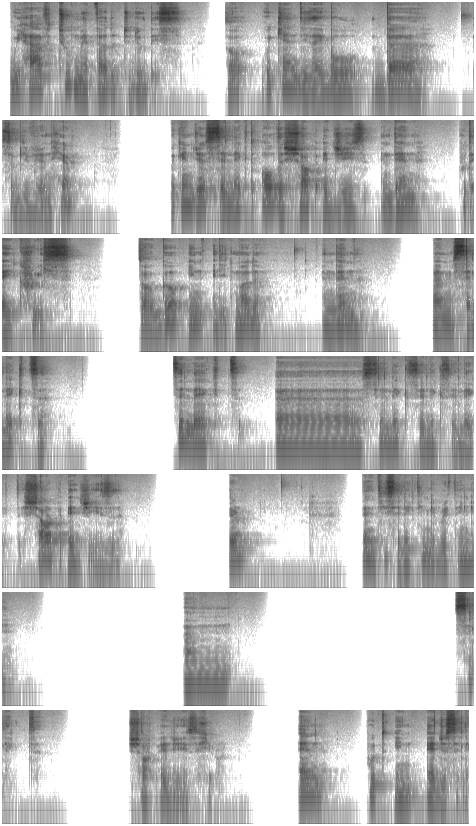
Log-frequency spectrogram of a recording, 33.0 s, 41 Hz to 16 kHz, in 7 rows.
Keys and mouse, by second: 4.1 click, 5.3 Tab, 6.4 click, 12.9-16.0 drag, 24.6 shift+click, 26.4-27.5 drag, 28.4-30.3 drag.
